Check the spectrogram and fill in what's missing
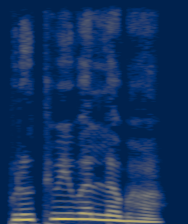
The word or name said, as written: ಪೃಥ್ವಿವಲ್ಲಭ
